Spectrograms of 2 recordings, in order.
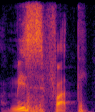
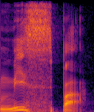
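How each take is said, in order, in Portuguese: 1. A consoante do meio é um som de F. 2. A consoante do meio é um som de P. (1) "misfat, na verdade" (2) "não mispa"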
